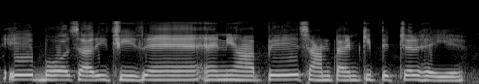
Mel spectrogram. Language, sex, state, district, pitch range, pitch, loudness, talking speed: Hindi, male, Jharkhand, Jamtara, 200-215 Hz, 210 Hz, -21 LUFS, 175 wpm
